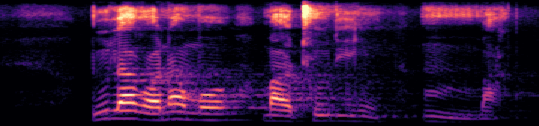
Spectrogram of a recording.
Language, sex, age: Northern Sotho, male, 21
